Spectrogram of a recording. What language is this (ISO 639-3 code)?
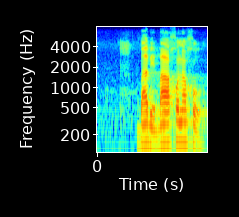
nso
